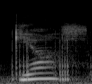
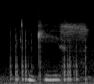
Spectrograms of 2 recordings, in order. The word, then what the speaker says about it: Geass: Geass? Okay. G pronounced like goat. I like that. Thank you, Curly. So I did not I did not do anything to that. I swear. Shut up. Geese.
